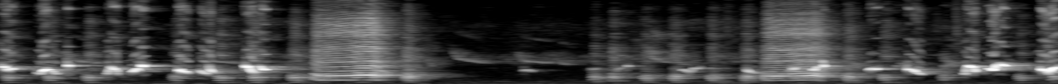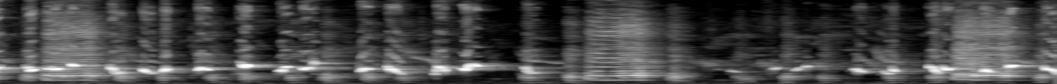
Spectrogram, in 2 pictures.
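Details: Female sooty-headed bulbul in breeding condition calling to a male: a dense, continuous run of short, bubbly whistled notes that rise and fall quickly. Several loud, harsh rasping bursts break through about every two to four seconds.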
